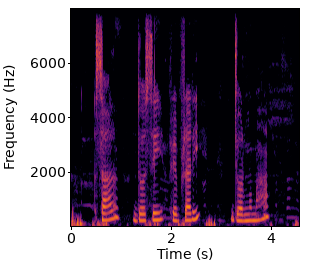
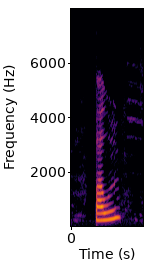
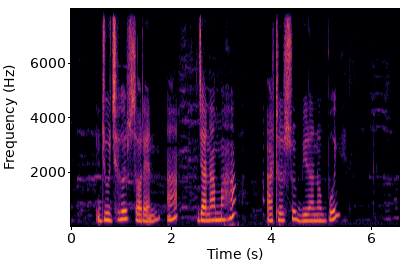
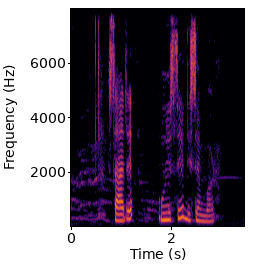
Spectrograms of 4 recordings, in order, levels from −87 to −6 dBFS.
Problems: none marked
